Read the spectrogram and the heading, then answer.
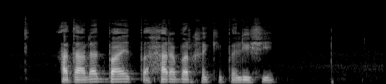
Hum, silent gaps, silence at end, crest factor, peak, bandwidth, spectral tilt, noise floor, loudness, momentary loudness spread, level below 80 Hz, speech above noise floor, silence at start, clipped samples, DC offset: none; none; 1.15 s; 24 dB; 0 dBFS; 9.8 kHz; -6 dB/octave; -62 dBFS; -23 LUFS; 10 LU; -64 dBFS; 40 dB; 0.6 s; under 0.1%; under 0.1%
